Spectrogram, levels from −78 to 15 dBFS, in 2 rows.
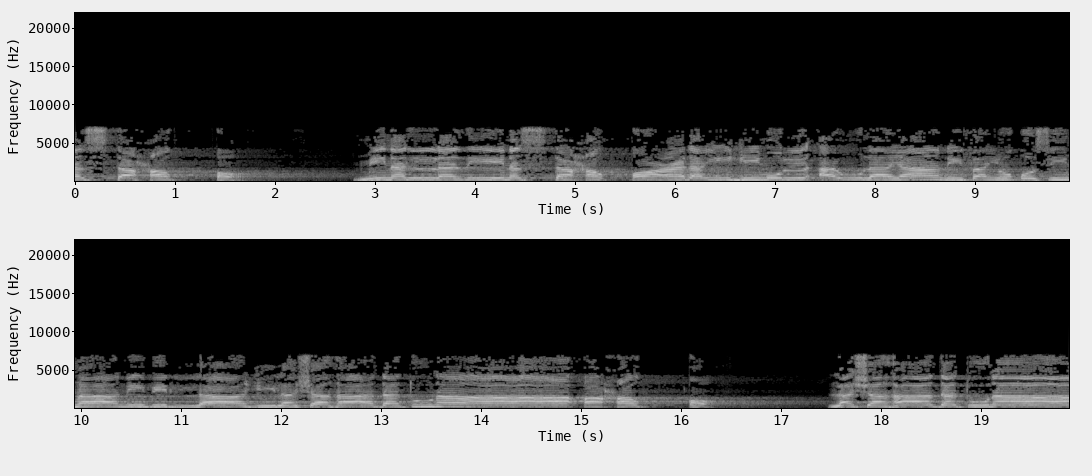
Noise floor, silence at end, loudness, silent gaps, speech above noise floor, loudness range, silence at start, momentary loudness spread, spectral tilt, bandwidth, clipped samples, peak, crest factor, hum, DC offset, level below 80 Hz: -45 dBFS; 0 s; -14 LUFS; none; 30 dB; 5 LU; 0 s; 8 LU; -2 dB/octave; 7.4 kHz; under 0.1%; 0 dBFS; 14 dB; none; under 0.1%; -60 dBFS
